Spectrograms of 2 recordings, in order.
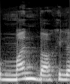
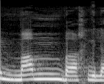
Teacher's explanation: اب یہاں پہ آپ نے دیکھا ہوگا چھوٹا سا میم لکھا ہوتا ہے، آگے دیکھیں لَيُنبَذَنَّ، یہاں پہ دیکھیں نون ساکن کے بعد پھر سے با ہے تو یہاں پہ لَيُن نہیں لَيُم پڑھیں گے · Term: اقلاب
